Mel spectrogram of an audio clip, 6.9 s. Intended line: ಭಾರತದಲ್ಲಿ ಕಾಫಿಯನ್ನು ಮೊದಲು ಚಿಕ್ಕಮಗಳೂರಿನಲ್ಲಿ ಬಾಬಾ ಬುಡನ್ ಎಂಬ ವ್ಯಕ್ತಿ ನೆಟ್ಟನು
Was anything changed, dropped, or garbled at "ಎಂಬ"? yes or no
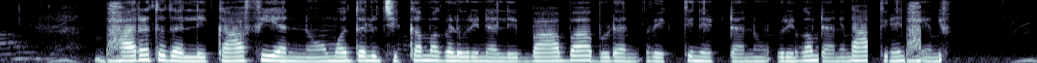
yes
